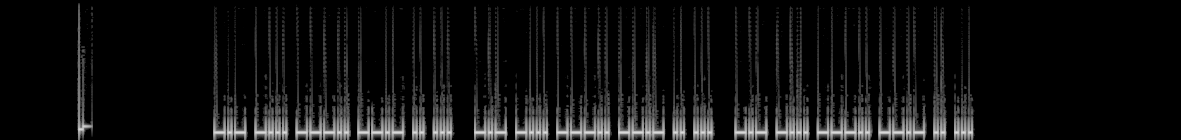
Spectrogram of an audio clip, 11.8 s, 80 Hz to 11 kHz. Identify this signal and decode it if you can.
Morse code, heard as a keyed tone, about 34 wpm, 700 Hz. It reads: KB8QIS KB8QIS KB8QIS
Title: USA Call Signs Repeated 3x 35wpm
